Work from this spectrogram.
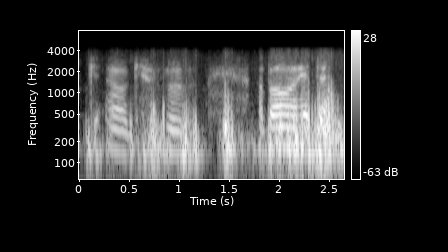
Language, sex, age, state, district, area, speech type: Malayalam, male, 18-30, Kerala, Wayanad, rural, conversation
